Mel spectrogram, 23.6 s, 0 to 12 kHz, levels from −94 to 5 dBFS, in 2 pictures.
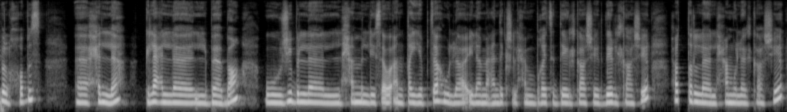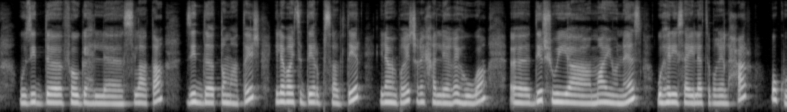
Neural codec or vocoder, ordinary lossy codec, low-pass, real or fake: none; none; none; real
